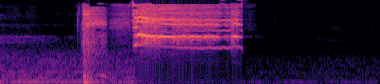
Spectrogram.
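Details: Mink trapped from beneath a home and awaiting relocation lets out a loud, raspy, high screech lasting under a second, preceded by a sharp knock and low background rumble.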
